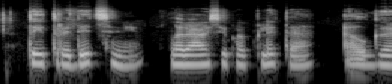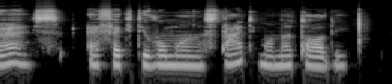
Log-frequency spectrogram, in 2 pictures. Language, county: Lithuanian, Vilnius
